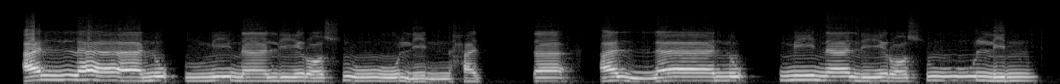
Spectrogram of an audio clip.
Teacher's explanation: Tanwin selari bertemu dengan ha izharu halqi, jelas dan terang.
